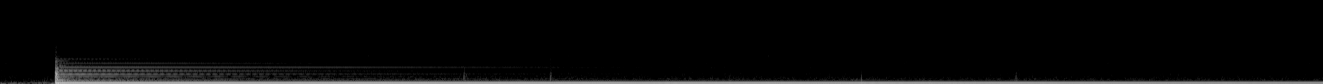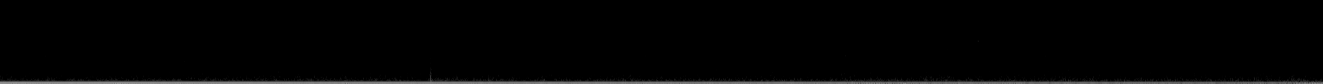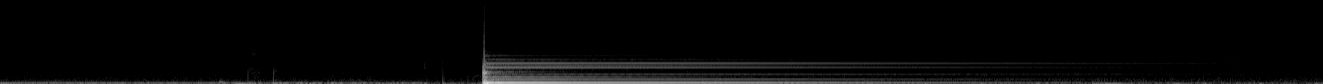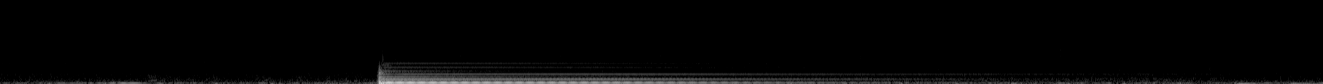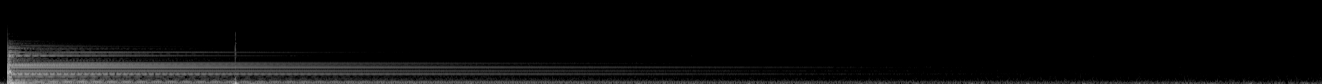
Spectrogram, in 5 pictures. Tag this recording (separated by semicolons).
metal; sheet; sheet-pan; gong; baking-sheet; percussion; baking-tray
